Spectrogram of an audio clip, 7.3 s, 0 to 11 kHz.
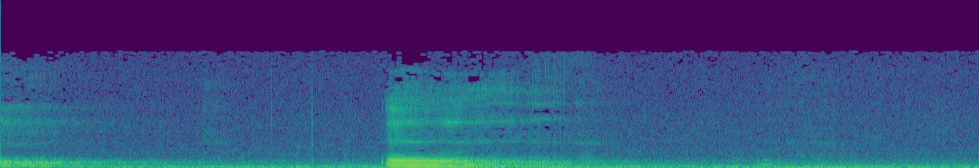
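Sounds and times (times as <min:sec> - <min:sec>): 
speech: 0:02.9 - 0:03.8
voice imitating human snoring: 0:02.9 - 0:04.6.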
